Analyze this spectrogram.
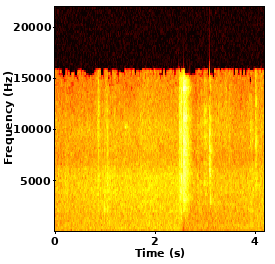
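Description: Steady hiss of background noise with a few brief sharp clicks, the clearest about two and a half seconds in.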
